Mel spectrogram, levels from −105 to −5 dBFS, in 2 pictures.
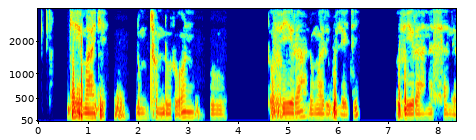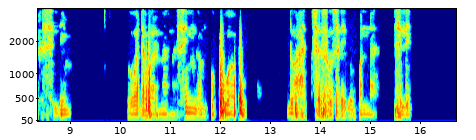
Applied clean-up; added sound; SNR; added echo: none; none; none; none.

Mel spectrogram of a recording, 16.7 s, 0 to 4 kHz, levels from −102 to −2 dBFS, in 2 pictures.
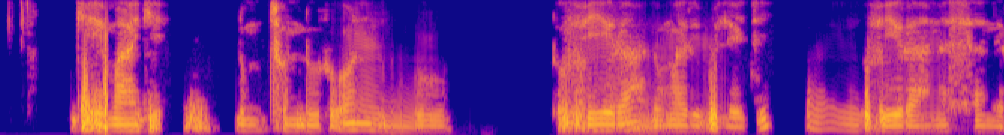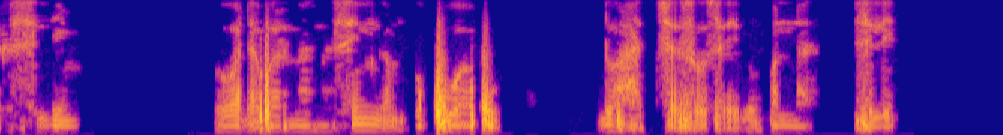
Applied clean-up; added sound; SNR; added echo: neural mask model Resemble Enhance denoiser.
